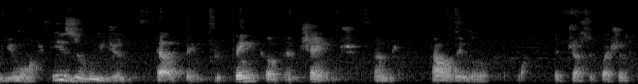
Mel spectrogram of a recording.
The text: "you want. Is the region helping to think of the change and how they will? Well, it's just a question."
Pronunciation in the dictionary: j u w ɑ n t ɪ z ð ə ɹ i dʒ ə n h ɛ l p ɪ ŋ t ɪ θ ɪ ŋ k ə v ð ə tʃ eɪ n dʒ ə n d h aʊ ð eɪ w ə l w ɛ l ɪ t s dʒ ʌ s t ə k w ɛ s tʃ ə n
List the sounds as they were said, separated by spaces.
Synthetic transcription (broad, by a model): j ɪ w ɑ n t ɪ z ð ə ɹ i dʒ ə n h ɛ l p ɪ ŋ t ɪ θ ɪ ŋ k ə v ð ə tʃ eɪ n dʒ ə n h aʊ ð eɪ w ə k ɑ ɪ ɪ t s dʒ ʌ s t ə k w ɛ s tʃ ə n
